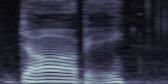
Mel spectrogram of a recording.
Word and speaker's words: Derby: John Beecham in Derby, he says, pronounced Derby, England.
